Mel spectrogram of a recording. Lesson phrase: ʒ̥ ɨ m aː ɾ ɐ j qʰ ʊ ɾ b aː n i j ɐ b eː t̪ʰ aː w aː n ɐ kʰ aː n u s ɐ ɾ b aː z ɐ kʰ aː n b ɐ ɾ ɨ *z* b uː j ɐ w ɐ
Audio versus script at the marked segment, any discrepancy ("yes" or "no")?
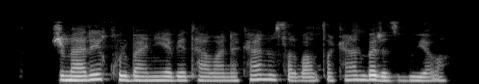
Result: no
